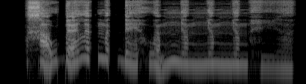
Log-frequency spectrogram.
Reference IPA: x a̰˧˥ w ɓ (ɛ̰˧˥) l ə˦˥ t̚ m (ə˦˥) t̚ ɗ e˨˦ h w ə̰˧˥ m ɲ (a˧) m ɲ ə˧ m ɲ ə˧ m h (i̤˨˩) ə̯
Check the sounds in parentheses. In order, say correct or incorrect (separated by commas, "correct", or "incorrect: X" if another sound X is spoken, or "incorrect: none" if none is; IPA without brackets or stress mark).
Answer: correct, correct, incorrect: ə˧, correct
